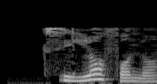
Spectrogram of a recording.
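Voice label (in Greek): "ksilofono", Greek; ξυλόφωνo; xylophone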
